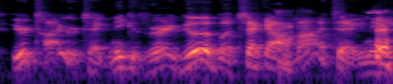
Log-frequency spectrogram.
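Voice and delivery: slowing on dragon style, mock grand; mock kung fu dub. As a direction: boast like a badly dubbed kung fu master. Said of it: "It's like".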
